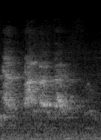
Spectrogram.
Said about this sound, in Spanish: Ahí perdonen por los perros, pero pues son muy escandalosos, los perros chiquitos.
